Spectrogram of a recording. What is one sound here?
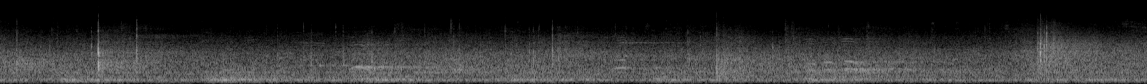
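A stick slaps a puck with a sharp crack.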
